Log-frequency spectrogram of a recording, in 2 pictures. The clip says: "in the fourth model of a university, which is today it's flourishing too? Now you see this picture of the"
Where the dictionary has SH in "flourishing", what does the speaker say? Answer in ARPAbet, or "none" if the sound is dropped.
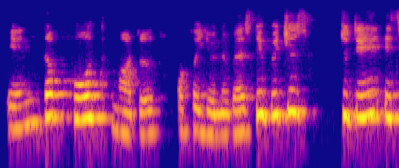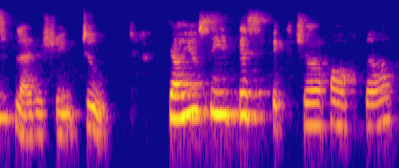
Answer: SH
